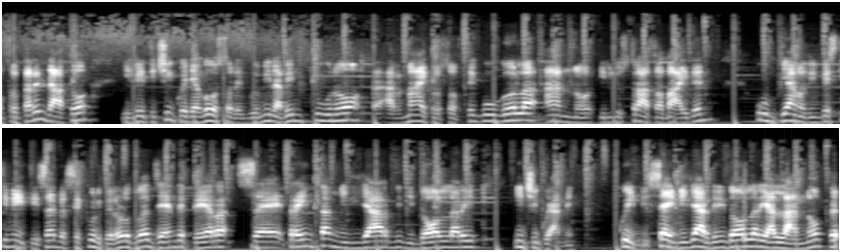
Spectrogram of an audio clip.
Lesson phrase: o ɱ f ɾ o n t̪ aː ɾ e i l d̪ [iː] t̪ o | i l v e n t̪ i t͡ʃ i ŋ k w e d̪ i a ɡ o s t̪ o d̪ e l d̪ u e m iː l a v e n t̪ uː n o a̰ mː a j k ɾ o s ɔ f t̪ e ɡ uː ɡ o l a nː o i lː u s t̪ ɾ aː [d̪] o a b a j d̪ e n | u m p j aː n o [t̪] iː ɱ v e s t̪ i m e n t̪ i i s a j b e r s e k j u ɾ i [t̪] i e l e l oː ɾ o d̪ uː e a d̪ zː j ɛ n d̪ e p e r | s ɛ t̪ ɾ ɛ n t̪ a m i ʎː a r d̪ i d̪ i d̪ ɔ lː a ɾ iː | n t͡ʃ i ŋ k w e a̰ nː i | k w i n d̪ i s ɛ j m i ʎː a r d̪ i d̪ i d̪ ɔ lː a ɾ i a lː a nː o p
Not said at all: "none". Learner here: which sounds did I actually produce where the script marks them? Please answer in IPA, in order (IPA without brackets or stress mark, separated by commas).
aː, t̪, d̪, t̪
